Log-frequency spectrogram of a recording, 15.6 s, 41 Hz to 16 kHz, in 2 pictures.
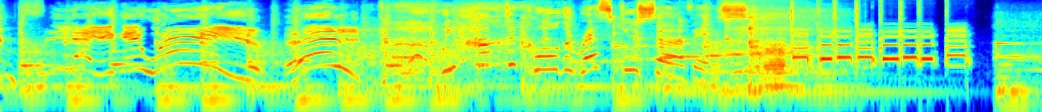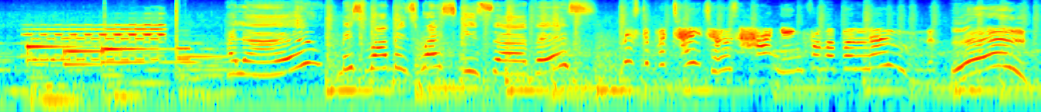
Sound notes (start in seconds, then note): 5.6 beeping; 8.2 phone ringing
